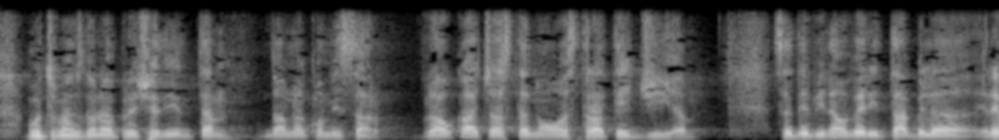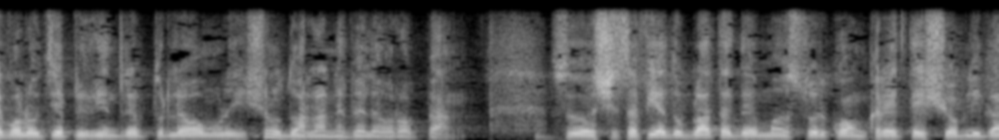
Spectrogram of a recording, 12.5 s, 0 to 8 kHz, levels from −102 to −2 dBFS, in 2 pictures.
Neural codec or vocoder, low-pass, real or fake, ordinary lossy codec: none; 7.2 kHz; real; none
